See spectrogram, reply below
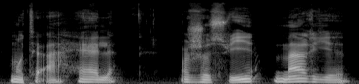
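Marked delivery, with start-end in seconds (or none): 1.8-3.5 je suis marié, very slow and even; slow model phrase. Shown as a demonstration. Teacher modelling for the class, very slow. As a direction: spell each syllable of marié out slowly. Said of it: "Répétez après moi".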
